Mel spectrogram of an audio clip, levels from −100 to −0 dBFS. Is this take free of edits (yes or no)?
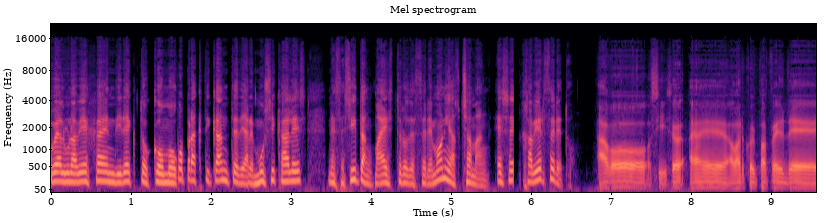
no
